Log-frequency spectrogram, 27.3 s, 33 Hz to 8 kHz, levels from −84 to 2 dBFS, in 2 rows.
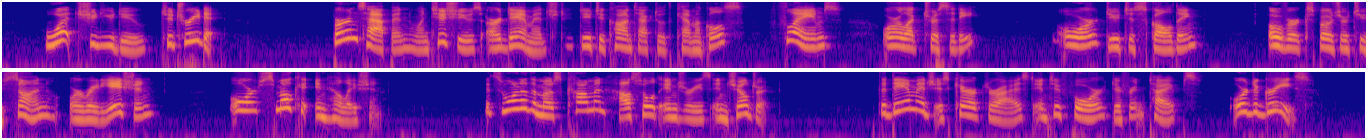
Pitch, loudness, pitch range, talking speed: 205 Hz, -26 LUFS, 165-250 Hz, 115 wpm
